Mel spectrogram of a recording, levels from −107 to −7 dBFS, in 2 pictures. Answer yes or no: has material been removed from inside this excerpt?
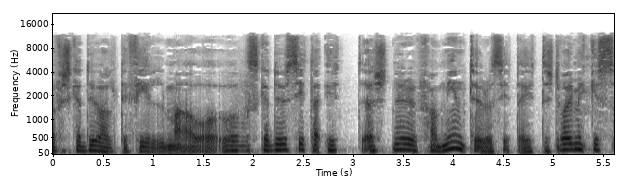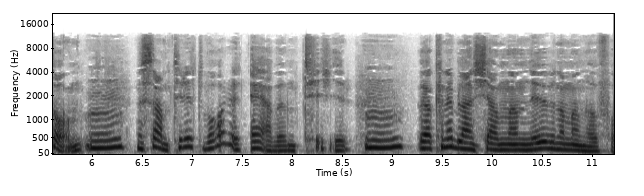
yes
